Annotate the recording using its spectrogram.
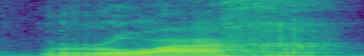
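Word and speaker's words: רוח: hebreo es nepe y la palabra espíritu es ruaj se escribe ruach entonces vemos aquí dos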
